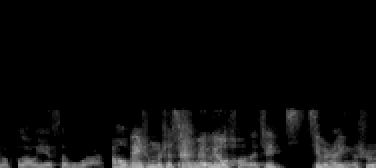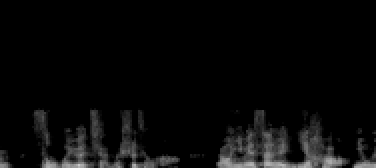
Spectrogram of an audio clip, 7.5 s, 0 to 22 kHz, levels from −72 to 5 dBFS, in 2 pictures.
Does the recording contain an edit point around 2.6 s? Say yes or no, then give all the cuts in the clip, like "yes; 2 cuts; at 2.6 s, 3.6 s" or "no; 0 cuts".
no; 1 cut; at 1.0 s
